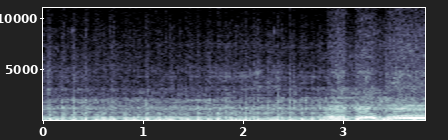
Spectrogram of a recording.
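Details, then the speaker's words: 1999 Yamaha Vmax 700 triple with ongoing running issues: engine stumbles and blubbers bogging at low revs, then clears and climbs but still rough, sounding like it runs on three cylinders yet not 100%; center cylinder to be rechecked. "so you can hear right there definitely on the low end fogging out now when it finally did kind of clean itself out it sounded like it was running on three cylinders but still not running 100% for sure"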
